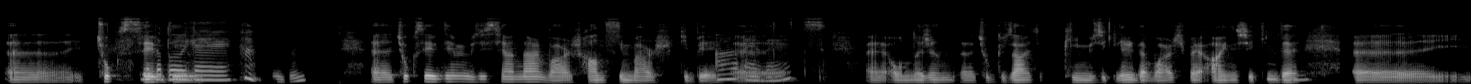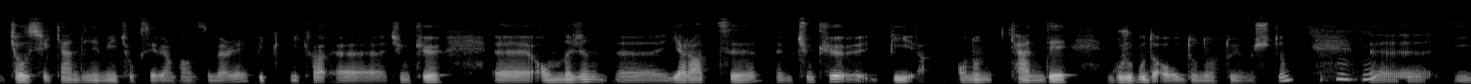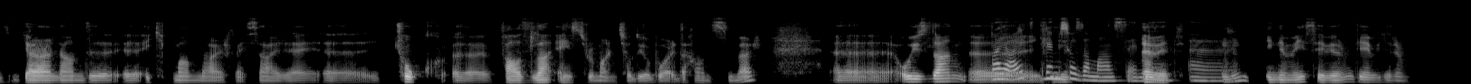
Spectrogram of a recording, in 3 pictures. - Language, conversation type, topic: Turkish, podcast, Hayatının müzik listesinde olmazsa olmaz şarkılar hangileri?
- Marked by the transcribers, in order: other background noise; tapping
